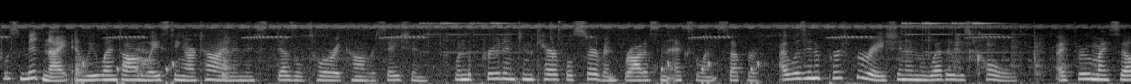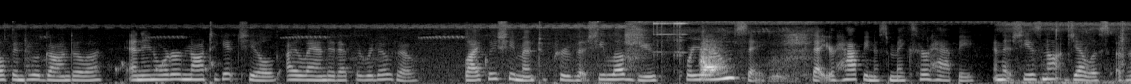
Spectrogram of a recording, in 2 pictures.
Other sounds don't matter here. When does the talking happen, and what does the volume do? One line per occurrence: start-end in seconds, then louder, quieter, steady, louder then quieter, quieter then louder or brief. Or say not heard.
0.0-22.5 steady.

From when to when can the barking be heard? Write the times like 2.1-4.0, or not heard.
0.8-2.4, 9.4-11.8, 18.3-19.3.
